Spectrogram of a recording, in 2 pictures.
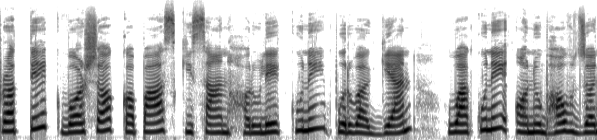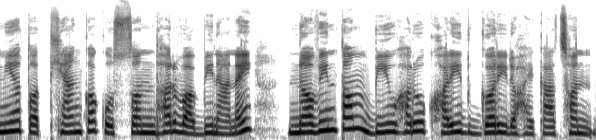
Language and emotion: Nepali, neutral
